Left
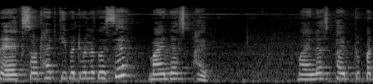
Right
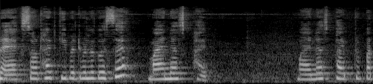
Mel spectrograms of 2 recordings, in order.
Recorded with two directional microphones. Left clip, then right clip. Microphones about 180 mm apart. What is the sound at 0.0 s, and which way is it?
Speech, 45° right (ahead or behind).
